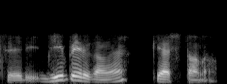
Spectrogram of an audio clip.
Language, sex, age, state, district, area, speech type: Tamil, male, 18-30, Tamil Nadu, Nagapattinam, rural, conversation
